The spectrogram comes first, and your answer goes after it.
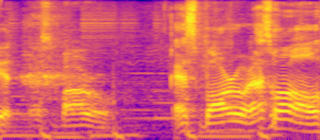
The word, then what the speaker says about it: Sbarro: don't know how to ever say it esaro Sbarro that's what I'll say it as I always pronounce it as esbar but this is the slice I'm going to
